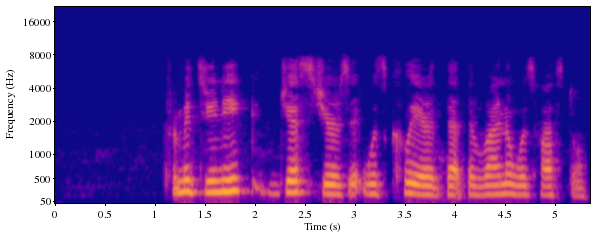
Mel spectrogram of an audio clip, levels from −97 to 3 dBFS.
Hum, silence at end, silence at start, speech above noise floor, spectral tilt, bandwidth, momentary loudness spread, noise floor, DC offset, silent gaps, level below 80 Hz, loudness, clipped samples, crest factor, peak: none; 0.05 s; 1.2 s; 59 dB; -7 dB/octave; 7.6 kHz; 11 LU; -82 dBFS; under 0.1%; none; -70 dBFS; -24 LUFS; under 0.1%; 18 dB; -8 dBFS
